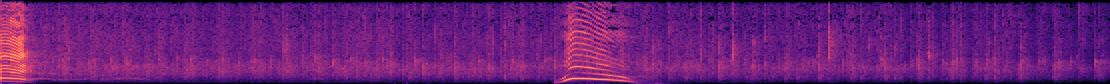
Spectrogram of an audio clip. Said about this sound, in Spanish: Dale un aplauso fuerte.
